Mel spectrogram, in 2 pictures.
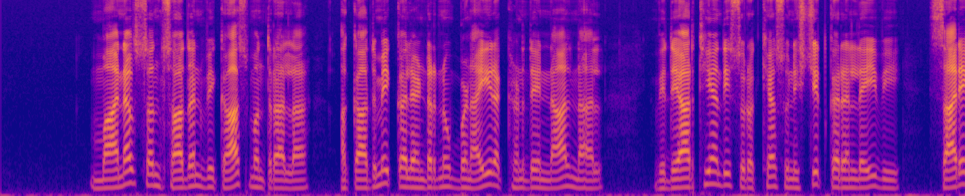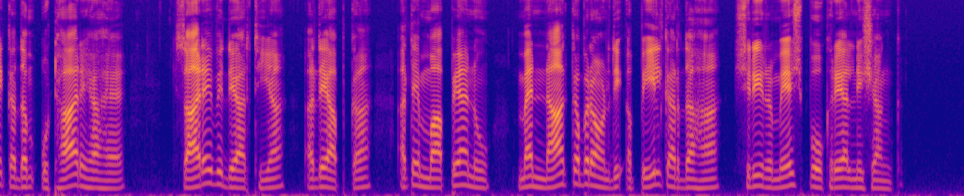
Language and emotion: Punjabi, neutral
